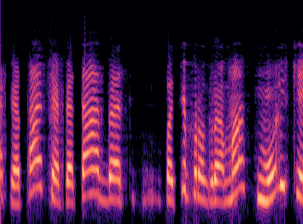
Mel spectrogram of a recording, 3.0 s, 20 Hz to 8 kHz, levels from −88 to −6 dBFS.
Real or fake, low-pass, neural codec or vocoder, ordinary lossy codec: fake; 7.2 kHz; codec, 16 kHz, 2 kbps, FunCodec, trained on LibriTTS, 25 frames a second; AAC, 32 kbps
